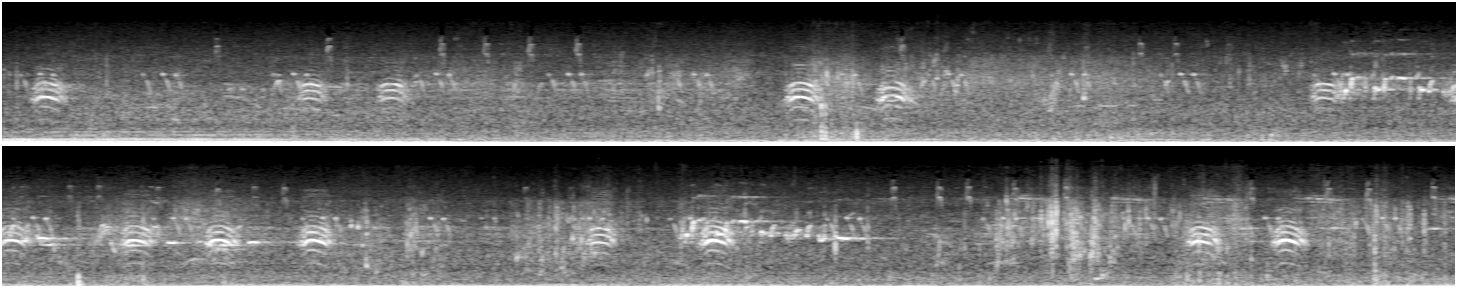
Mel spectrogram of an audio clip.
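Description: Birds calling: short arched call notes repeated in pairs and runs, over a low steady rumble that fades about two thirds of the way through.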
